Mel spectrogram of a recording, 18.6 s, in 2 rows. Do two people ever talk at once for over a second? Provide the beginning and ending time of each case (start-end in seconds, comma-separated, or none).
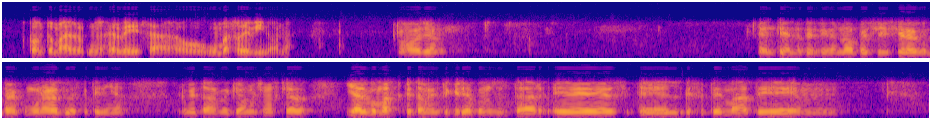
none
